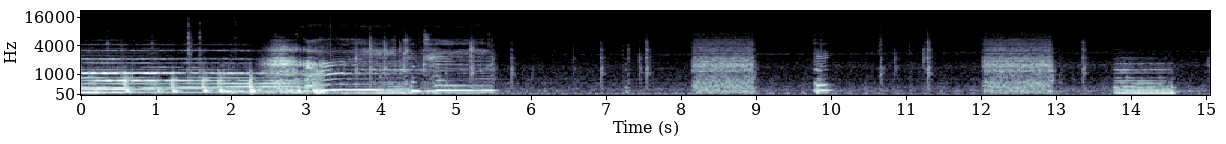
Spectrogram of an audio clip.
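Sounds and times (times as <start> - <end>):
faint radio hiss: 2.6 - 15.0
tuner clicks: 3.2 - 5.9, 10.6 - 11.4
radio static hiss: 8.0 - 10.6, 11.8 - 13.8.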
